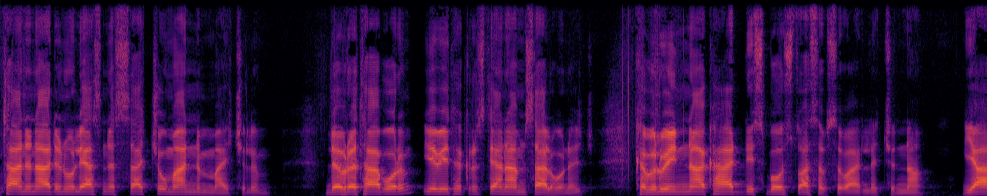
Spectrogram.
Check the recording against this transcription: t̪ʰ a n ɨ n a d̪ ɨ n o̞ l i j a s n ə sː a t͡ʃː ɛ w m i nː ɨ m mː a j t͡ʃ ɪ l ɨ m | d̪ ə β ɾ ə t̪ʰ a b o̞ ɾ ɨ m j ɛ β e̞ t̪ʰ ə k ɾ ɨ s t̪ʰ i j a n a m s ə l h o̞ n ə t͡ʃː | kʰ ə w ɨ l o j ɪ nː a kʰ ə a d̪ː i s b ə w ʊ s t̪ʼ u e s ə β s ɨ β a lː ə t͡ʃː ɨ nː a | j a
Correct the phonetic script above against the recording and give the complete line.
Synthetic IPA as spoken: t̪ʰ a n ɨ n a d̪ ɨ n o̞ l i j a s n ə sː a t͡ʃː ɛ w m a nː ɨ m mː a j t͡ʃ ɪ l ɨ m | d̪ ə β ɾ ə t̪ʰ a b o̞ ɾ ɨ m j ɛ β e̞ t̪ʰ ə k ɾ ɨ s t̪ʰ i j a n a m s a l h o̞ n ə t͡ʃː | kʰ ə β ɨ l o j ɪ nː a kʰ ə a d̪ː i s b ə w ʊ s t̪ʼ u a s ə β s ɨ β a lː ə t͡ʃː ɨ nː a | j a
